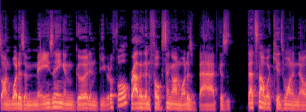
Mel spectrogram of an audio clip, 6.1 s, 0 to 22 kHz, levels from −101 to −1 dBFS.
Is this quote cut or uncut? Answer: cut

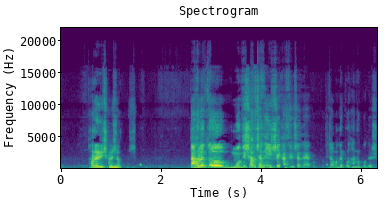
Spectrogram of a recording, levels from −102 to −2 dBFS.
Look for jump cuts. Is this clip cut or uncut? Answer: cut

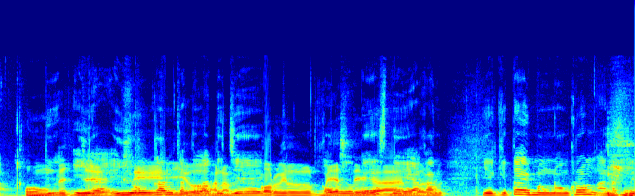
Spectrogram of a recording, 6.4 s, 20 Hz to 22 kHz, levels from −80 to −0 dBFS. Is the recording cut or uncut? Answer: uncut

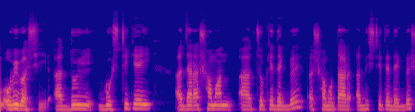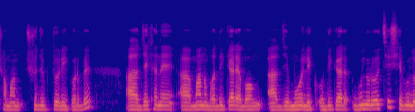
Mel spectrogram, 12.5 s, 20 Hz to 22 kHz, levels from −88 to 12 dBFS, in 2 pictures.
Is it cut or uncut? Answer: uncut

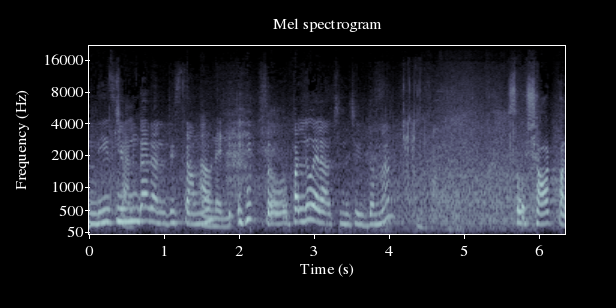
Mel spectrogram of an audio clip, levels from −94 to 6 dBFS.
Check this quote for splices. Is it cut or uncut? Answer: uncut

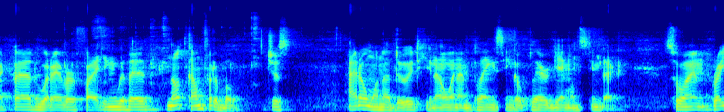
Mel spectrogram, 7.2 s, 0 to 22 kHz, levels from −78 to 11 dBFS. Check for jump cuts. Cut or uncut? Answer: uncut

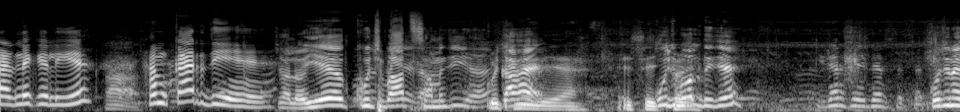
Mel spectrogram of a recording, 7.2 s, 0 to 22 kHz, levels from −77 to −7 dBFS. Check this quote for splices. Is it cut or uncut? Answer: cut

